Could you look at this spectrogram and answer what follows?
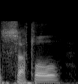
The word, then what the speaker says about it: subtle: The silent P in receipt, the silent B in subtle, the silent L in salmon, and so on.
